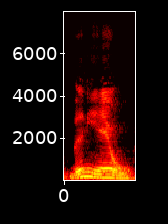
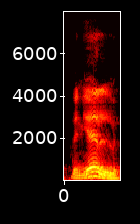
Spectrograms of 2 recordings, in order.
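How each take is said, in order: First: "Daniel" ending in a u sound, "Daniel-u"; Brazilian final L. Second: "Daniel" ending with a clear L, tongue touching the teeth; Portuguese L. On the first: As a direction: let the L of "Daniel" melt into u. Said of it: "em português a gente fala o som do L diferente". ("Daniel" com L final virando U) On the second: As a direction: finish "Daniel" on a full L. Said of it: "o português de Portugal falaria Daniel". ("Daniel" com L de Portugal, língua no dente) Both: Shown as a demonstration.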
